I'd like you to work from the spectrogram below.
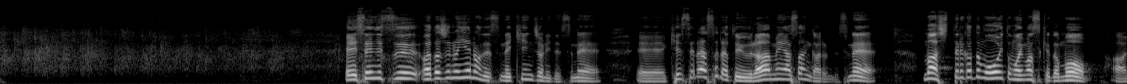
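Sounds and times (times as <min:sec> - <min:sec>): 
crowd applauding: 0:00.0 - 0:03.5
speech: 0:03.4 - 0:11.2.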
